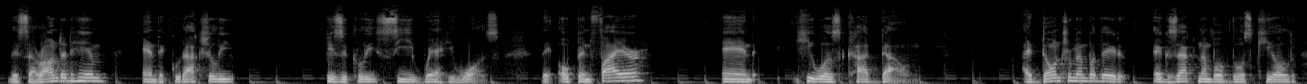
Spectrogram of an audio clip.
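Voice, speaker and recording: Middle-aged man, mellow slightly low voice, conversational history commentary, close desk mic, faint music behind. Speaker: host. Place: indoor room at a desk. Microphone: desktop microphone close to the mouth.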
